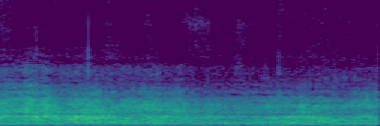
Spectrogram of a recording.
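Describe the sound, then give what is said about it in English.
A jet plane taking off, heard as a steady, broad roar of engine noise that stays loud and unbroken for the whole couple of seconds. “It's definitely a plane taking off.”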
